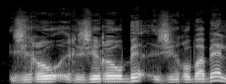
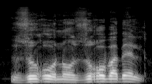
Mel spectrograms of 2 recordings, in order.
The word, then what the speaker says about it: Zorobabel: Voilà, pendant des années et des années, jusqu'à que peut-être j'ai mal prononcé le nom, Jérobabel, je crois. Jérobabel ou bien... Je pense que Jérobabel. Zorobabel. J'avais mal prononcé Zorobabel.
